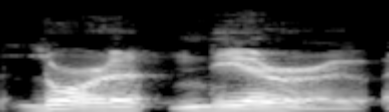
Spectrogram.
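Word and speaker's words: Laura Nyro: Going back to our last podcast, Laura Nero, as we were told severely to pronounce her name, Dave Marsh and Laura Nero.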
